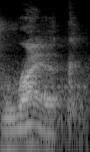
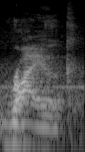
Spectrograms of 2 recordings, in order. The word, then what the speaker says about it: Ryuk: cipher but uh but it's funny because light pronounces his name is ryuk oh don't trust right up and then ryu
